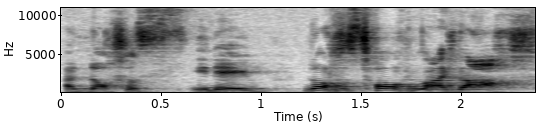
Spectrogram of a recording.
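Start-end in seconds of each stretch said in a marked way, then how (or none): 1.2-2.3 nasal broad Scouse demo; nasal Liverpool accent. Shown as a demonstration. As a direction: show how nasal broad Scouse sounds. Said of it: "'Cause it's quite nasal".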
